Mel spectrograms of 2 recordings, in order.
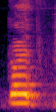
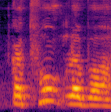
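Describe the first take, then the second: First: ꯀꯠꯊꯣꯛꯂꯕ in separate syllables with long pauses between. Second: Said in the usual way. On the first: Shown as a demonstration. Teacher splits word into syllables. (ꯀꯠꯊꯣꯛꯂꯕ ꯈꯣꯟꯊꯣꯛ ꯈꯨꯗꯤꯡ ꯇꯣꯉꯥꯟꯅ ꯇꯞꯅ ꯍꯥꯏꯕ)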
